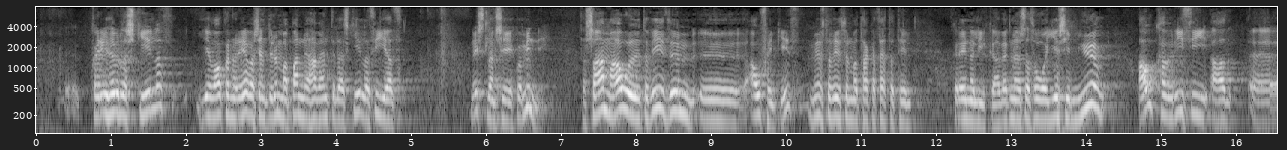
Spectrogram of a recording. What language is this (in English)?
Icelandic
